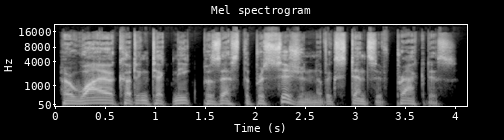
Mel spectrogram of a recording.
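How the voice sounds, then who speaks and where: A man reading a cosy mystery as scripted narration in a measured, wry manner. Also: deep voice, lively intonation, no room sound, clean studio sound.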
